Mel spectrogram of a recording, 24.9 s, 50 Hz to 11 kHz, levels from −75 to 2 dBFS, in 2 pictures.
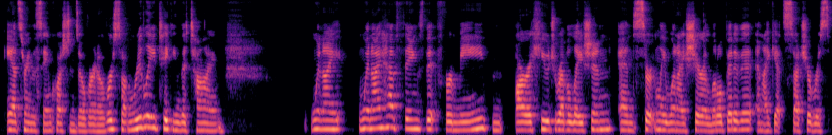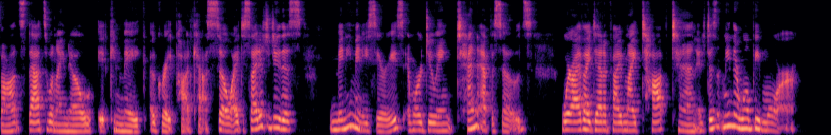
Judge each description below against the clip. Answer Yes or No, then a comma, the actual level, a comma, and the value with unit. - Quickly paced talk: No, average, 190 wpm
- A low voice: No, medium, 185 Hz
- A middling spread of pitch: Yes, average, 3.5 semitones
